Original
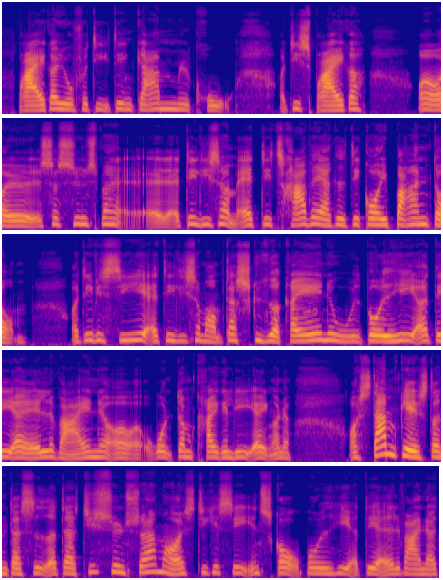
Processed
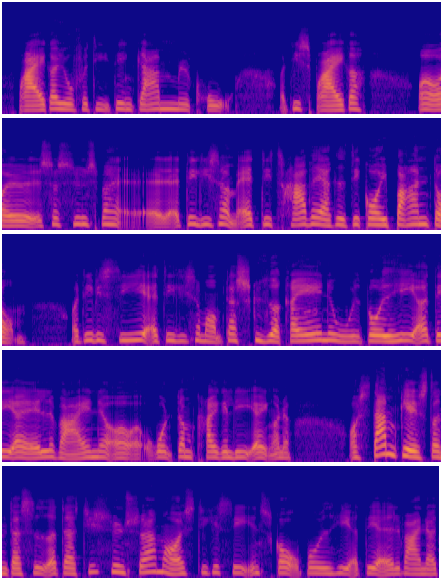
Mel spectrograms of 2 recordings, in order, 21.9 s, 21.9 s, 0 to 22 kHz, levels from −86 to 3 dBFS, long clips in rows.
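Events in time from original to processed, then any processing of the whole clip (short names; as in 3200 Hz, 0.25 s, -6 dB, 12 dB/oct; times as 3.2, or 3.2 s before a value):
10.4–11.26 bell 1400 Hz -10 dB 0.46 oct
whole clip: LPF 2000 Hz 6 dB/oct; low-pass opened by the level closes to 940 Hz, open at -18 dBFS; gain -8 dB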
